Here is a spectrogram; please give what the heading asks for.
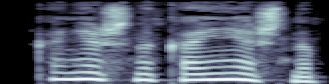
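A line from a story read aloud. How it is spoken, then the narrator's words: Mumbled. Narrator (Russian): промямлила Джосс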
